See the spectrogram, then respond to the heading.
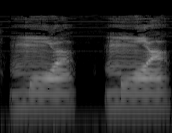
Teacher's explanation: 폴, 폴. 자, M은 모와 머의 중간음. 그리고 코소리를 좀 섞어서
